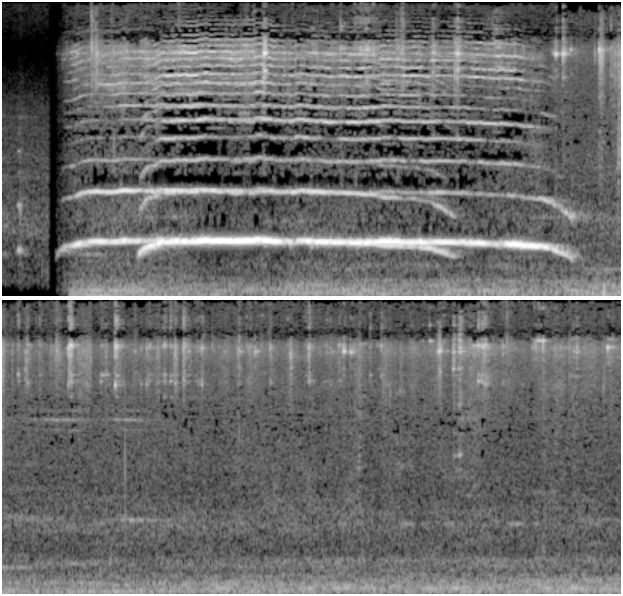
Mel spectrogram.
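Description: Two conch shells blown together during a puja, the second joining about a second after the first: each is a long steady note that sags in pitch as the breath runs out, the first stopping about six seconds in and the second a moment later. Low background noise follows.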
